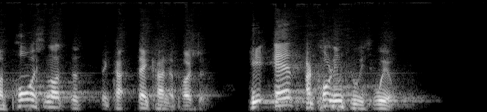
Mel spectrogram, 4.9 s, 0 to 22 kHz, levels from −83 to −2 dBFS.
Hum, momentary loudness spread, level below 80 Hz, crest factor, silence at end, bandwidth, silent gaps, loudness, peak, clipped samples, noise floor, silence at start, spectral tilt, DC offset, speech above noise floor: none; 13 LU; -64 dBFS; 16 dB; 0.8 s; 20 kHz; none; -17 LUFS; -2 dBFS; under 0.1%; -71 dBFS; 0 s; -6 dB/octave; under 0.1%; 54 dB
